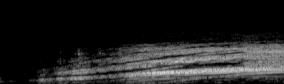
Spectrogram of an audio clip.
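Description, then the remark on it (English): A howling wind rises steadily in pitch and grows louder, a long tonal moan with a siren-like quality that sustains to the end as the wind blows a door shut. No talking is heard. “What's that, Daddy? Just the wind. Oh. Blew the door shut.”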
